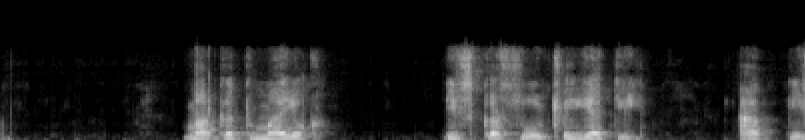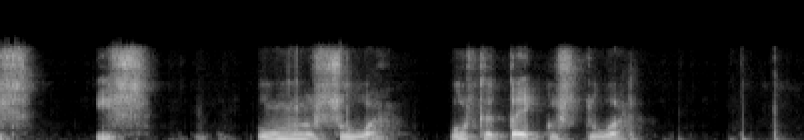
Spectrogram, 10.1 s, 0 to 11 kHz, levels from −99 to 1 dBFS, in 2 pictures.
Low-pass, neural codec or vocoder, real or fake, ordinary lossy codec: 7.2 kHz; codec, 16 kHz, 4.8 kbps, FACodec; fake; Opus, 64 kbps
